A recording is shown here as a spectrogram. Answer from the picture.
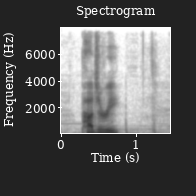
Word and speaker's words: Pajaree: Her name is indeed pronounced Pajaree.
